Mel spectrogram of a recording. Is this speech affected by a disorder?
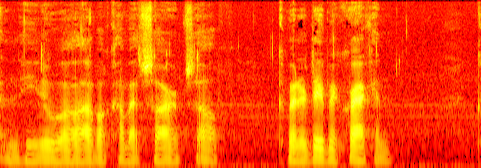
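Yes: Parkinson's disease; Parkinson's disease attributed to Agent Orange exposure during Vietnam service.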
